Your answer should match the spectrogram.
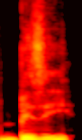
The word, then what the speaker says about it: busy: Now in this case, we just make the U sound like an I. So it's busy.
